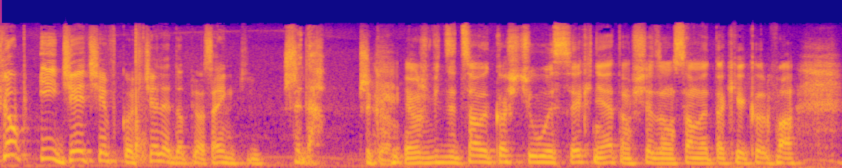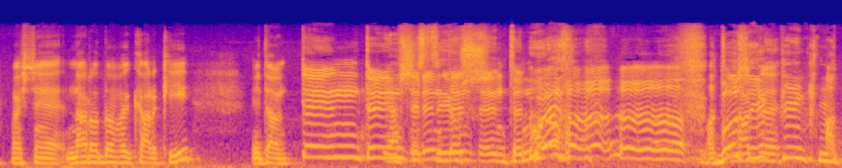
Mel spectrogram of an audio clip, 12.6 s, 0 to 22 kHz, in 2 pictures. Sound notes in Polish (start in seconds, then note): 7.7 nucenie marszu weselnego; 10.1 odgłosy płaczu ze wzruszenia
